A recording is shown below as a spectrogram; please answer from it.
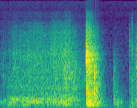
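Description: Secret stone door in a cave wall sliding open with a steady rush for just over a second, then stopping with a loud thump, followed by a few small knocks.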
